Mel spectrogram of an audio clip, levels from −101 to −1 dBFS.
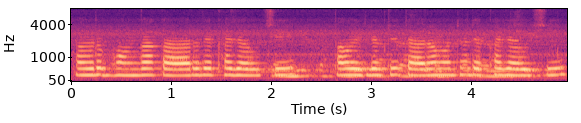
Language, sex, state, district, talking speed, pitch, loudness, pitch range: Odia, female, Odisha, Nuapada, 120 wpm, 265 Hz, -13 LUFS, 255-265 Hz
